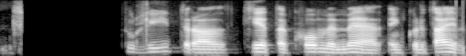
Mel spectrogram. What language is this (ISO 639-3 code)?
isl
